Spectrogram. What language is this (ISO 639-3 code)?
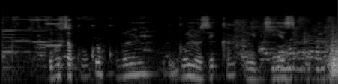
kin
